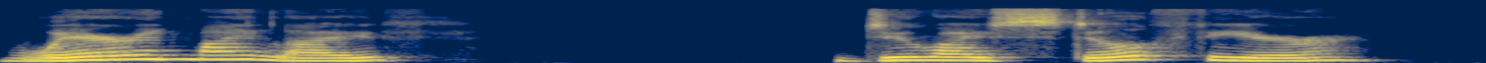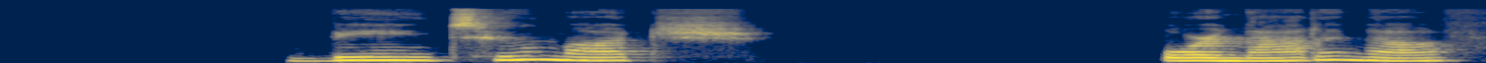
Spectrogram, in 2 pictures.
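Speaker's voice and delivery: slow, spaced-out, dictation-like delivery. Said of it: "I'll say it slowly so you can write it down".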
